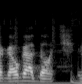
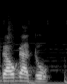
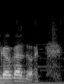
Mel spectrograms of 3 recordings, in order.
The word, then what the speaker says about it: Gadot: É, a nível de conhecimento, gente, ela mesma já deu entrevista falando que a, a, o nome dela se pronuncia Gal Gadot, não Gal Gadot, e sim Gal Gadot.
